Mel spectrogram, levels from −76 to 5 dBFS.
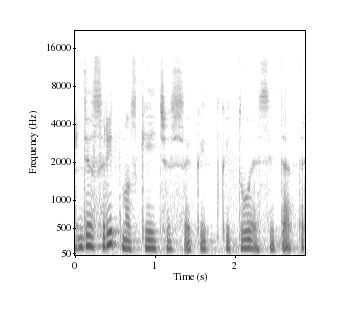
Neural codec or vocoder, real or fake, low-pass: vocoder, 48 kHz, 128 mel bands, Vocos; fake; 14.4 kHz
